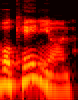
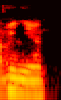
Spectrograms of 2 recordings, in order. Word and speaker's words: Volcanion: Oh, oh, you, oh you're talking about Volcanion. – Volcanion. Yeah, Volcanion.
